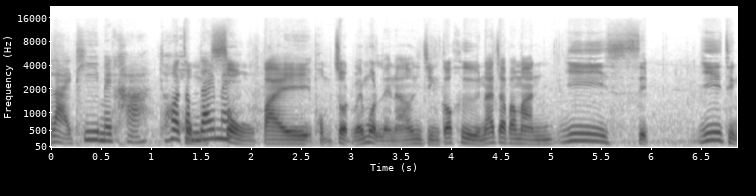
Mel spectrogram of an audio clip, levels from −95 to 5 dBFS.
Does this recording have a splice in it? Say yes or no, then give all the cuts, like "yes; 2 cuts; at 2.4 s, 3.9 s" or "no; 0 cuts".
no; 0 cuts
